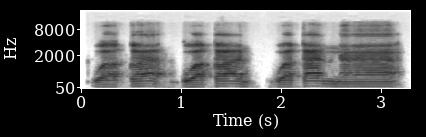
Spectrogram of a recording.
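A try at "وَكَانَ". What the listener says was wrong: Ya, kaknya itu ada punya alif, fathah bertemu alif, dibaca panjang.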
